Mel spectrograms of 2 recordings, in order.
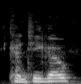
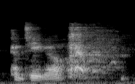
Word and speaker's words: Contigo: one as well although I insist that that I be readed is a long e how so Contigo Contigo I heard someone say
